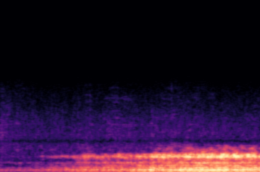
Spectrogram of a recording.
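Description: A car engine runs with a steady, droning hum and low rumble, gradually swelling louder over a few seconds, with no voices.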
